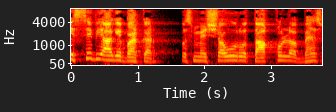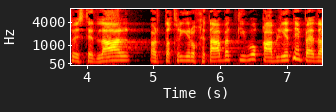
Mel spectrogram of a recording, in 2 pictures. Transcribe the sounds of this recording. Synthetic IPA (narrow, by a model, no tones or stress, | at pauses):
ɪsːebʱiaːɡebɐɽ̤kəɾ | ʊsmẽʃɐuːɾot̪aːqːʊlɔːɾbɛɦsoɪst̪ɪd̪laːl | ɔːɾt̪ɐqɾiːɾoxɪt̪aːbət̪̚kiʋoqaːblijət̪ẽpɛːd̪a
